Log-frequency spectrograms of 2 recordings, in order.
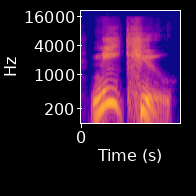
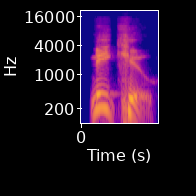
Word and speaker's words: NICU: Just Life 78 says, Star, it's pronounced NICU. NICU.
